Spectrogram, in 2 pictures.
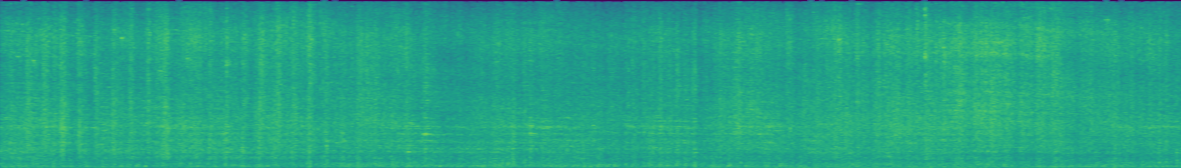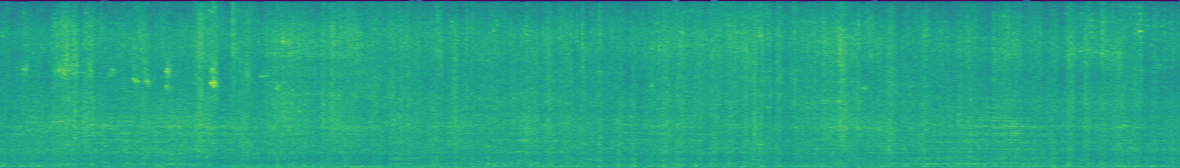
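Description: Freight cars of a Union Pacific train (gondolas, covered hoppers and boxcars) rolling by close at hand: a loud, steady rumble and clatter of steel wheels on the rails.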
